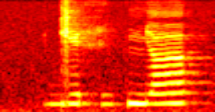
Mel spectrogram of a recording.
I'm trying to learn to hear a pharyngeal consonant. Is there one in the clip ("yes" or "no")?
no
